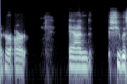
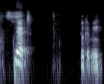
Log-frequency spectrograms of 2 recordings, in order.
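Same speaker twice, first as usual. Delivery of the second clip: firm dog command. Real, not acted. Owner making the dog sit, firm command. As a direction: order the dog sharply.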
